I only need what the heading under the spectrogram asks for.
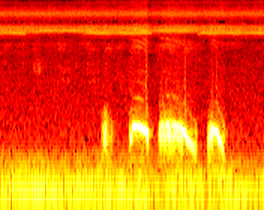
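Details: Spotted dove calling, a recording used as a lure to attract birds: a short soft note, then three low hollow coos, the long middle one sliding downward, over a steady low background hum.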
